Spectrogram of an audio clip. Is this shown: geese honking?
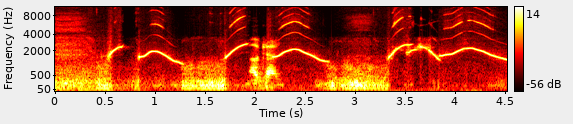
no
